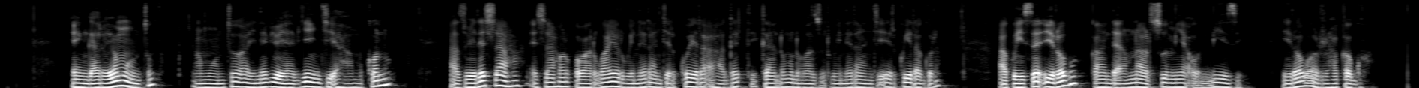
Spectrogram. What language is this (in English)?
Nyankole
